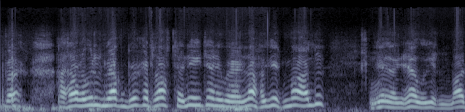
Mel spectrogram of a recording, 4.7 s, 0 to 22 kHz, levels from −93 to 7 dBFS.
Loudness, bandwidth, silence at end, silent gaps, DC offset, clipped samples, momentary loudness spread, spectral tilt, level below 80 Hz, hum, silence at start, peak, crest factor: -26 LUFS; 17 kHz; 0 s; none; under 0.1%; under 0.1%; 8 LU; -7 dB/octave; -52 dBFS; none; 0 s; -10 dBFS; 16 dB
